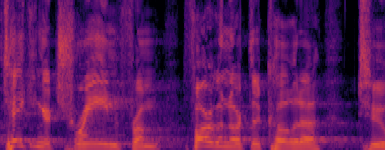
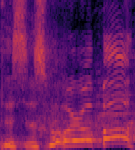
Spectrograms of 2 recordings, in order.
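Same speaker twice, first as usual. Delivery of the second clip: mock horror; 6 semitones higher than usual.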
